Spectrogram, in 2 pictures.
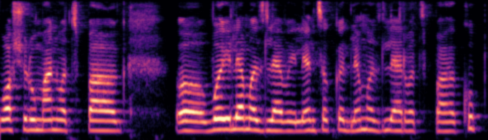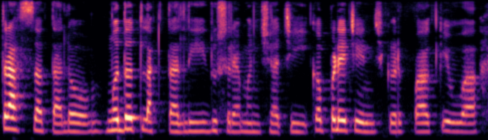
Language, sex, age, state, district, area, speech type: Goan Konkani, female, 18-30, Goa, Salcete, urban, spontaneous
